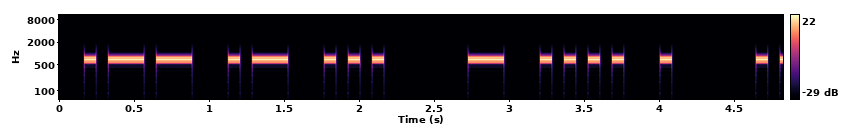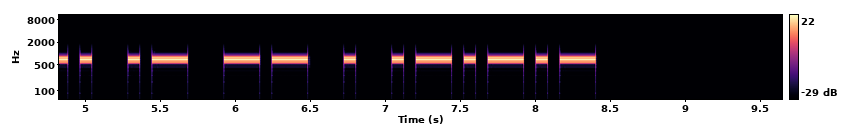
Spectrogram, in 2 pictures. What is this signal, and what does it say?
Morse code, heard as a keyed tone, about 15 wpm, 700 Hz. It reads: WAS THE SAME.
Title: Sentences from Top 800 Words 15wpm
